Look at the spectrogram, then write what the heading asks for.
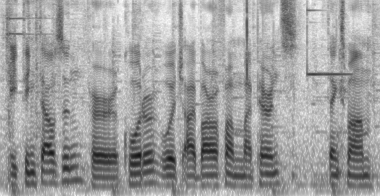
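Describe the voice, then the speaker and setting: A man's voice: lowish voice, moderate pace, over music. Laid-back joking young man. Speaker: undergraduate student. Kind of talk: casual interview answers. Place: outdoors on a city campus.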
